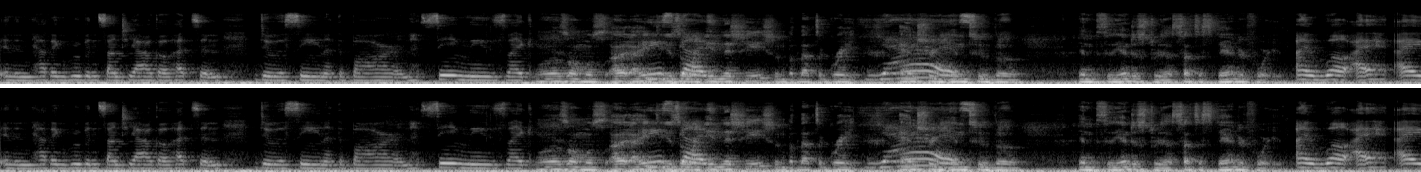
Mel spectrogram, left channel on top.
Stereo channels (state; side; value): normal; both; correlation 0.86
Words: and having Ruben Santiago Hudson do a scene at the bar and seeing these like. Well, it's almost, I hate to use the word initiation, but that's a great entry into the industry. That sets a standard for you. I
